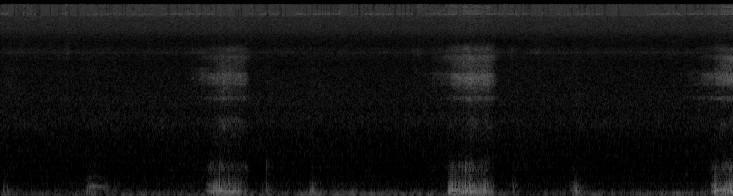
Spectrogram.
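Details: Pitbull (dog) snoring while asleep: low rumbling snores on each breath in, about three loud snores over eleven seconds, with softer snuffling breaths between.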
